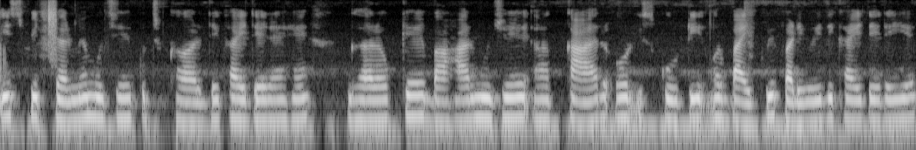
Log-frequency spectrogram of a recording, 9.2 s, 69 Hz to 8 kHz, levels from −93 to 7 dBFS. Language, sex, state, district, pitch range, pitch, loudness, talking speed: Hindi, female, Uttar Pradesh, Jyotiba Phule Nagar, 165-180 Hz, 170 Hz, -17 LUFS, 175 wpm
